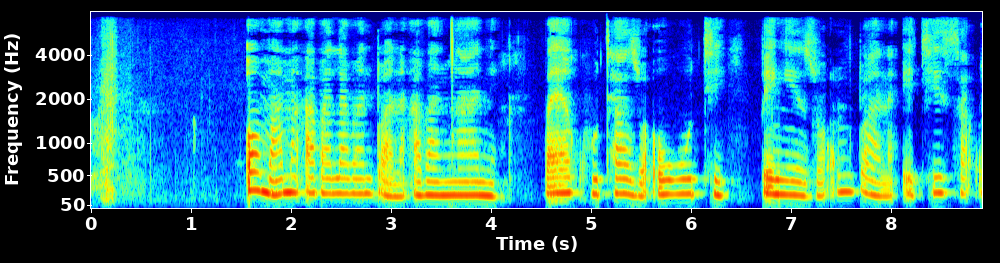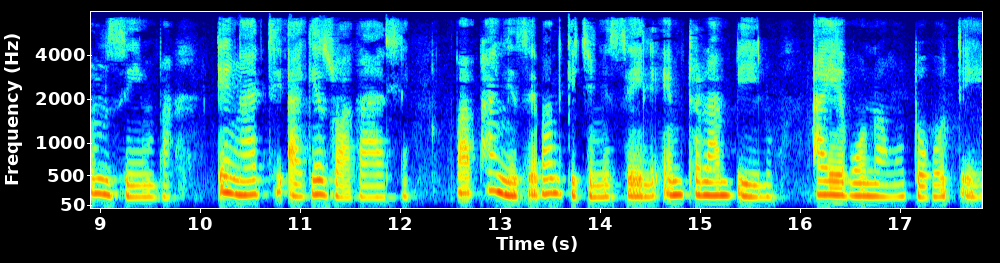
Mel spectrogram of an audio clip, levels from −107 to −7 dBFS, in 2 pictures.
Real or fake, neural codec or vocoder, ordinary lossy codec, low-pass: real; none; AAC, 32 kbps; 7.2 kHz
